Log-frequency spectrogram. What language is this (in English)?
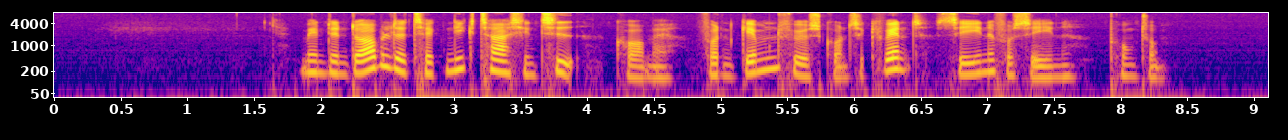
Danish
